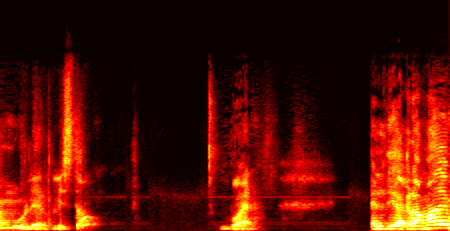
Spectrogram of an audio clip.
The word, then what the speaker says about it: Müller: escribir en el chat así se escribe pero se pronuncia müller listo bueno el diagrama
